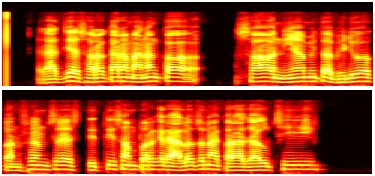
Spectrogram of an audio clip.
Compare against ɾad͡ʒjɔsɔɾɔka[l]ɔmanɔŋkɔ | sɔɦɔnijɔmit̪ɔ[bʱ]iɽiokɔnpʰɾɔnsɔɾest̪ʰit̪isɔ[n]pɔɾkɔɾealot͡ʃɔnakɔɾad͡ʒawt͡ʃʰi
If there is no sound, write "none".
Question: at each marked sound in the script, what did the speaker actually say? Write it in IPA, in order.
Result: ɾ, bʱ, m

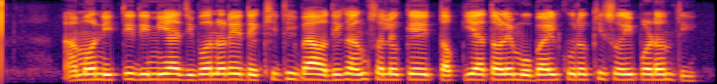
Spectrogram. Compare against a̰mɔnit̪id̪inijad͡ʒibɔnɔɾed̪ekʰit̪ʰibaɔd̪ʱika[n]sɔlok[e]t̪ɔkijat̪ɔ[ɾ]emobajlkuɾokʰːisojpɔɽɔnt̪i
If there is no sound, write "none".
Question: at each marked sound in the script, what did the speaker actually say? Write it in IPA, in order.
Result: ŋ, e, ɭ

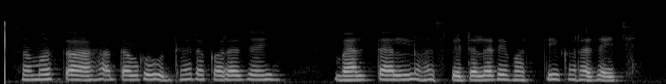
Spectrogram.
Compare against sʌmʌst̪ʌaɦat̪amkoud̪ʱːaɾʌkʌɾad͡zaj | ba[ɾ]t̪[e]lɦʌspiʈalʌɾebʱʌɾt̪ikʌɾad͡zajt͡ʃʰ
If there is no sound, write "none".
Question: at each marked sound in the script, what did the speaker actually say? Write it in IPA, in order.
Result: l, a

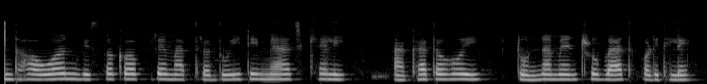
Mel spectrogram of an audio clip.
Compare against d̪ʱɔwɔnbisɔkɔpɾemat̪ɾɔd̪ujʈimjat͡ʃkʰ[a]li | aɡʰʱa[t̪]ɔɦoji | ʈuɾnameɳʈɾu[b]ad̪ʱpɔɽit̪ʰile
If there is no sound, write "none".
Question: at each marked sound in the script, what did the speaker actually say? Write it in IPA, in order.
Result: e, t̪, b

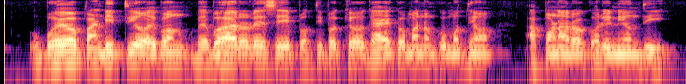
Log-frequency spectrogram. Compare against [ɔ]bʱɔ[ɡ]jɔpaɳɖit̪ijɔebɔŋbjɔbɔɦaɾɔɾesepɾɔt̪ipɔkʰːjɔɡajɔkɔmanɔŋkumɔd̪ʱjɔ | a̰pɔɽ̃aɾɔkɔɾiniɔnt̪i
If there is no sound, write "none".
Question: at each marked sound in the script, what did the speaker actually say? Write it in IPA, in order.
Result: u, none

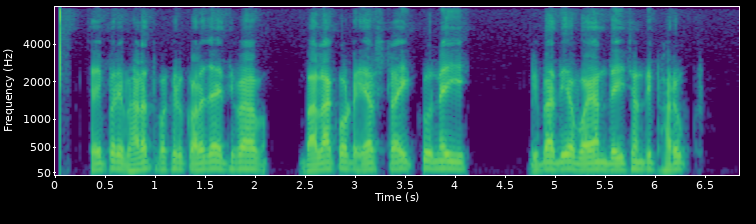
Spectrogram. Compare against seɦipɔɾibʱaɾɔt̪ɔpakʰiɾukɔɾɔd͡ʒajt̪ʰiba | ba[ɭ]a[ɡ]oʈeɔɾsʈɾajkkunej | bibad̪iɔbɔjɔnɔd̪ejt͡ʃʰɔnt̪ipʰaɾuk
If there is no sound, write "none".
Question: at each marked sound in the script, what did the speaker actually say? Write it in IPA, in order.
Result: l, k

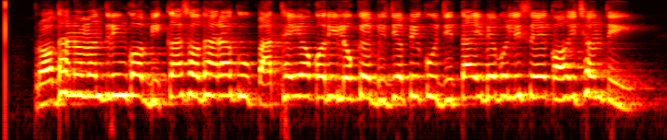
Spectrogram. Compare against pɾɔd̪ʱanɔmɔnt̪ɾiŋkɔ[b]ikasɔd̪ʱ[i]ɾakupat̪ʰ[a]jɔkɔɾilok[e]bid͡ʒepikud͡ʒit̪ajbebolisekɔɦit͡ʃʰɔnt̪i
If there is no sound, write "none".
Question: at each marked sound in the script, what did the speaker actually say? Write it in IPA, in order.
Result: b, a, e, e

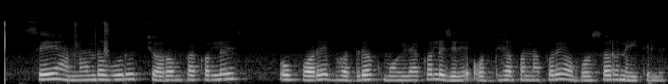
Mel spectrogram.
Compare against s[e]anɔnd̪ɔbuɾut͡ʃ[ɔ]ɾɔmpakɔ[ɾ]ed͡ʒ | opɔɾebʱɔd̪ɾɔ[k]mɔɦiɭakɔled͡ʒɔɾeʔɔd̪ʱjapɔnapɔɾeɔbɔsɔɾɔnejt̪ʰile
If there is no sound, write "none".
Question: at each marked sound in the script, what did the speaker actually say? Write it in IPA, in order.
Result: e, ɔ, l, k

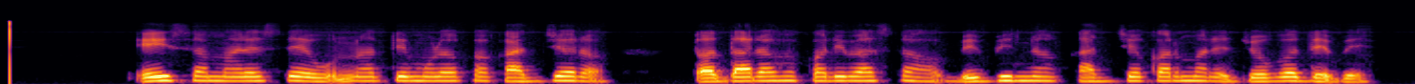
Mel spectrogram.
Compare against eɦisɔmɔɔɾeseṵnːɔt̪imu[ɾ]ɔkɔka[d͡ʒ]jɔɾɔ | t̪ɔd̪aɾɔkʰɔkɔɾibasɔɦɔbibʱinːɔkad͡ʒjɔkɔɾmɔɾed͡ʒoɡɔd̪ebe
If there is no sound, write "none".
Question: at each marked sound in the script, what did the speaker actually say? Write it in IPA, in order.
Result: ɭ, d͡ʒ

